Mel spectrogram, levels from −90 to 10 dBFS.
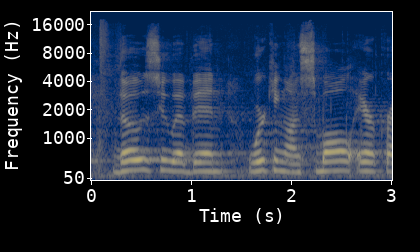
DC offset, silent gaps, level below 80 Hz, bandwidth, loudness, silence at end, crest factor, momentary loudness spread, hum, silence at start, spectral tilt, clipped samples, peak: under 0.1%; none; -70 dBFS; 17.5 kHz; -28 LUFS; 0 s; 14 dB; 6 LU; none; 0 s; -4 dB/octave; under 0.1%; -14 dBFS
